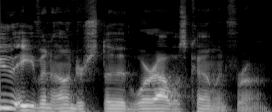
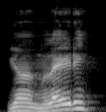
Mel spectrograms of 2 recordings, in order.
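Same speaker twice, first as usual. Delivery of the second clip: lightly voiced drawn-out introduction; slow, higher-pitched role-played greeting; Earl; 6 semitones higher, slower than usual. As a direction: stretch out a friendly hello to a young lady. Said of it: "if I said".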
